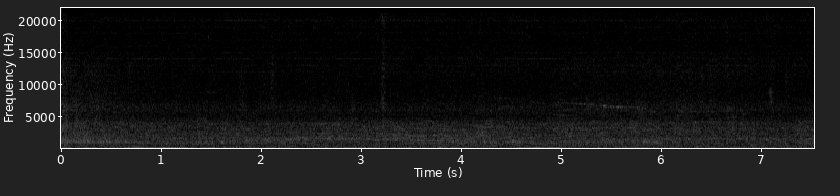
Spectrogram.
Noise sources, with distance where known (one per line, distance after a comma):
medium-sounding engine
car horn
siren
person or small group talking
